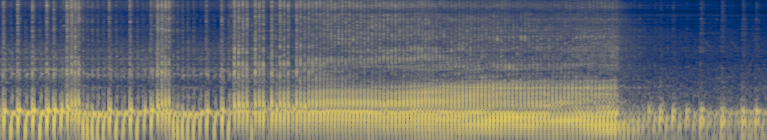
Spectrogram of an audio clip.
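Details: Small single-cylinder mini bike engine after a new clutch, gas tank and governor mod: pops along with a steady fast beat, picking up cleanly when blipped and settling back. Runs healthy.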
